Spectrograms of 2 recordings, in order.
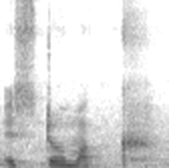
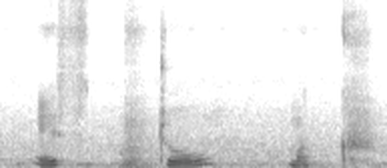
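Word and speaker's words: stomach: भले सी एच हो लेकिन साउंड काय का निकल रहा है? का।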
